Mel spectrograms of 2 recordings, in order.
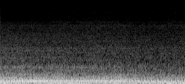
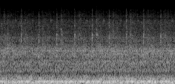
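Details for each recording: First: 1994 Dodge Dakota V8 converted to rear-wheel drive, on a shakedown drive after a new oil pump, pickup tube and Wix filter. It gives a deep, steady rumble and pulls smoothly, and the earlier loud top-end tick is gone. An injector 8 problem is suspected. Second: 1994 Dodge Dakota V8 at cold start just after a new oil pump, pickup tube and oil filter: light rapid valvetrain ticking over the idle rumble before oil pressure builds, then easing to a fainter tick.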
